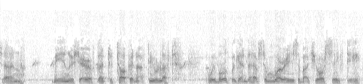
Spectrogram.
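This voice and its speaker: An actor playing a calm, reassuring, fatherly country lawyer in a 1970s radio drama. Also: mid-range voice, close to an everyday voice. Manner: measured, reassuring. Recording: muffled old radio recording, faint noise.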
